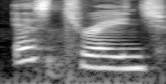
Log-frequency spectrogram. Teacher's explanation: spanish speakers who are starting to learn english as a second language will sometimes put a prosthetic vowel at the beginning of some english words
